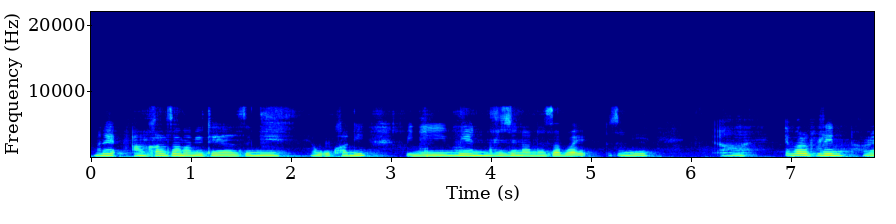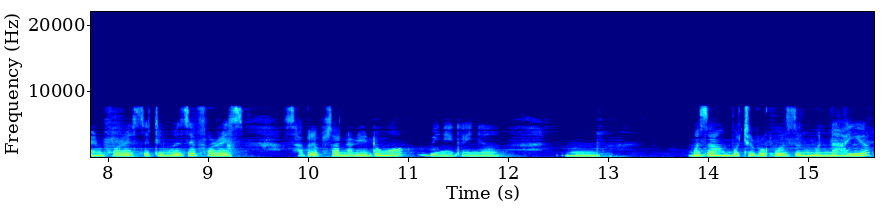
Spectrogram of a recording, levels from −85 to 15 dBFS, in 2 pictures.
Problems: constant background noise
